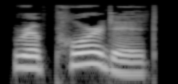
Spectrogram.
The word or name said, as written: reported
